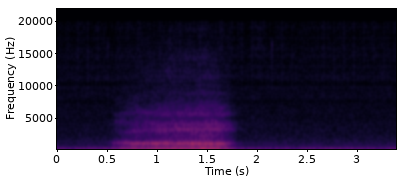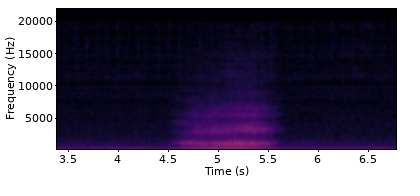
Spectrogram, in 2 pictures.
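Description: Two loud, low rattling snores on the in-breath, about four seconds apart, over steady room hiss: typical snoring during sleep.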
